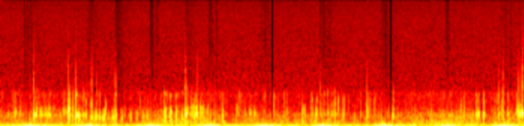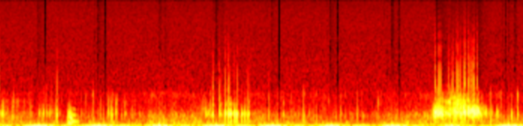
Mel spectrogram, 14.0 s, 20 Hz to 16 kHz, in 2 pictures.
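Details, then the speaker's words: Woman's abdomen through a stethoscope after Christmas dinner with wine following a 22-hour fast. Frequent, nearly continuous gurgling and rumbling, growling all the time; active bowel sounds after a meal. "यहाँ से, पेट की आवाज़ों का अनुवाद करना वाकई कठिन था, और मैं टाइम स्टैम्प🙇 भी नहीं बना सका। मेरा पेट हर समय गड़गड़ाहट कर रहा है। मुझे तुम्हारे कानों की चिंता हो रही है😂।"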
